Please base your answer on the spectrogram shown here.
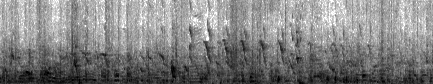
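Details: Many chickens calling together while fed on a small rural farm in the morning: layered clucks and thin rising peeps, fairly even, with occasional brief louder notes.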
